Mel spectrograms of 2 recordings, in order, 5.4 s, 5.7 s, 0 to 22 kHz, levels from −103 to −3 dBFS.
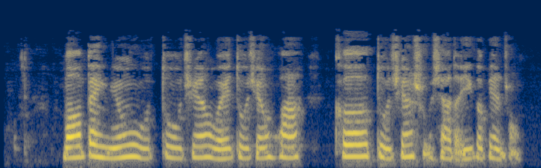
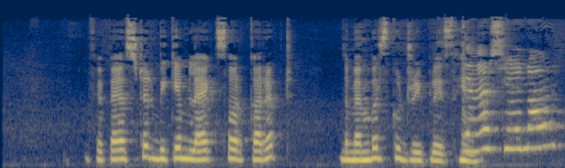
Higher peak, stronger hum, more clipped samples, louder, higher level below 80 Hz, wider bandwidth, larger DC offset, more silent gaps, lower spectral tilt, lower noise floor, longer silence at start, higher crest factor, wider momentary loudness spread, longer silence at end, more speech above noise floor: first, -2 dBFS vs -12 dBFS; neither; neither; first, -18 LUFS vs -25 LUFS; about the same, -64 dBFS vs -66 dBFS; second, 9.4 kHz vs 14.5 kHz; neither; neither; second, -3 dB/octave vs -4.5 dB/octave; second, -52 dBFS vs -65 dBFS; second, 0.65 s vs 0.85 s; about the same, 16 dB vs 14 dB; about the same, 9 LU vs 8 LU; first, 0.2 s vs 0.05 s; second, 34 dB vs 40 dB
